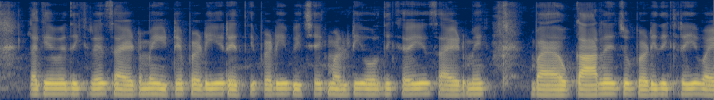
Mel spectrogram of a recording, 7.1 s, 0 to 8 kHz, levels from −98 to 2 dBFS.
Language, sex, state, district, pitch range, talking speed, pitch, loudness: Hindi, male, Bihar, Sitamarhi, 115-120 Hz, 285 wpm, 120 Hz, -22 LUFS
